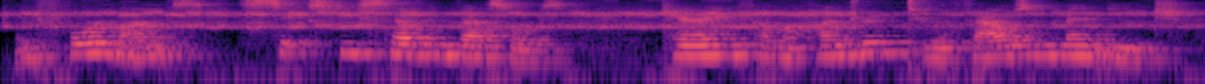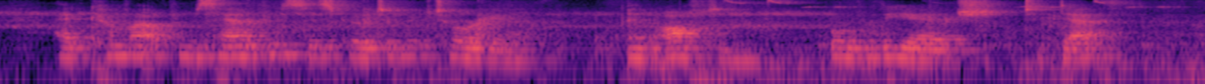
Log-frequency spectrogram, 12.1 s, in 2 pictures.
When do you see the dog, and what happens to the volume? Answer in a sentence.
The dog can't be heard in this clip.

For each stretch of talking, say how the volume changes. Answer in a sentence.
You can hear the talking from 0.1 to 11.9 s, at a steady volume.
